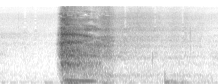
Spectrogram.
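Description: A woman's sigh about half a second in: a breathy exhale with a short voiced start, fading within half a second, heard close on a studio microphone.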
